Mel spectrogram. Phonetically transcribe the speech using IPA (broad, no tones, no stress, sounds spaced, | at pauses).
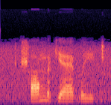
t͡ʃʰ ɒ ŋ ə kʲ ɛː ɡʷ i ɡ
